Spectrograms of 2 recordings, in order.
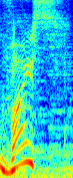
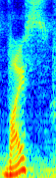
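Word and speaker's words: Weiss: Is it Vice? W E I S S. Vice. Wait, I've always pronounced it as Vice cuz I'm that's how I always thought it's pronounced. I think that's how I've heard it pronounced as Vice.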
